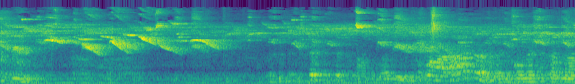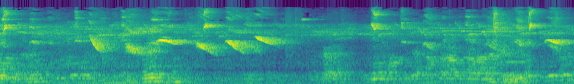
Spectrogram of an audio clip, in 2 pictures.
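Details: Green-winged saltator (trinca-ferro) in the baderna style: a busy run of quick downslurred whistled notes that overlap rapidly, about three per second, with a low murmur underneath.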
